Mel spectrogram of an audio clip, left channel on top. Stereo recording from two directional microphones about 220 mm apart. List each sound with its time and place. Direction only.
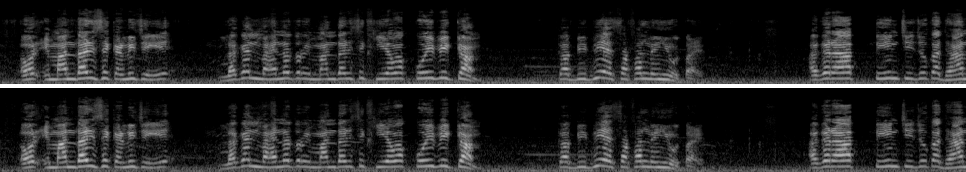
0.2 s a man's voice: 15° left (ahead or behind)
8.0 s a man's voice: 15° left (ahead or behind)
